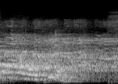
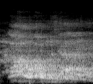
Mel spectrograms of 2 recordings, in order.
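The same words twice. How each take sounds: First: Loud, hammed-up baby sobbing. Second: Loud, hammed-up action-cop outburst. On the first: Demonstrating a party-game trigger to the audience, mock baby sobbing. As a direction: wail out a mock sob, higher and louder. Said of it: "start sobbing like a little baby". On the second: Demonstrating a loud-noise trigger to the audience, mock action cop. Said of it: "start acting like an action cop". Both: Shown as a demonstration.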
